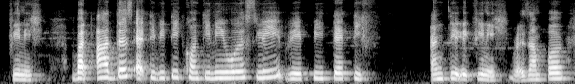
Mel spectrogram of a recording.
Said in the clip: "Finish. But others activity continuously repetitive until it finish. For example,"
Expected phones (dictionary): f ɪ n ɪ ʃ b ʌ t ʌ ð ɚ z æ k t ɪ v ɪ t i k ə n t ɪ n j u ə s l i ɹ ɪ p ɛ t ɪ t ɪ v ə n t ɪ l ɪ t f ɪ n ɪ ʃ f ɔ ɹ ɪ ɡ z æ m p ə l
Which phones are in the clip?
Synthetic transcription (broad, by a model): f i n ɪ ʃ b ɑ t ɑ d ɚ s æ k t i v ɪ t i k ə n t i n j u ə s l i ɹ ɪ p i t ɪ t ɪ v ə n t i l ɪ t f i n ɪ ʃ f ɔ ɹ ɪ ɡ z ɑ m p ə l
